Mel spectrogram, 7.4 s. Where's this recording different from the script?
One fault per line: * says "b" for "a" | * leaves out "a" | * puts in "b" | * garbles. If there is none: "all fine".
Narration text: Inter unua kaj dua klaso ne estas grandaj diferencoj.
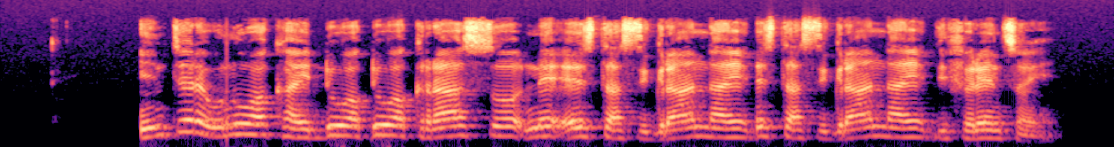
* puts in "dua"
* puts in "estas grandaj"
